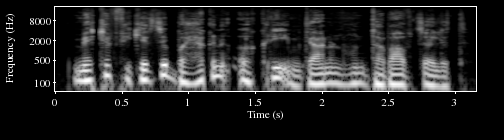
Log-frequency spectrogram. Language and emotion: Kashmiri, fearful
